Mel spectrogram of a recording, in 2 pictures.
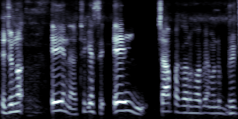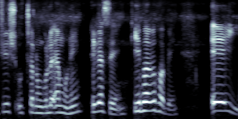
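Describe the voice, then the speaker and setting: A man's voice: fairly high pitch, a bit bright, dry recording, rough recording. A man teaching an online English class from a village home over his phone, often checking with "ঠিক আছে?". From Bangladesh. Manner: quick, repeats "ঠিক আছে?" to check students.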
